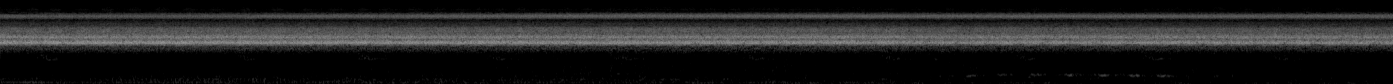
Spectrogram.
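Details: Grasshoppers in forest at Knuckles Reserve, Central Highlands of Sri Lanka: a dense, unbroken shrill buzzing chorus in several stacked high layers, steady in loudness throughout, with faint soft chirps repeating about once a second underneath.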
